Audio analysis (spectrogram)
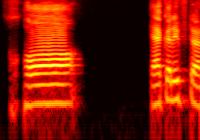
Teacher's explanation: এই অক্ষরটা গলার শেষ ভাগ থেকে আমরা উচ্চারণ করব এই শেষ ভাগে জিহ্বার গোলার কাছাকাছি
